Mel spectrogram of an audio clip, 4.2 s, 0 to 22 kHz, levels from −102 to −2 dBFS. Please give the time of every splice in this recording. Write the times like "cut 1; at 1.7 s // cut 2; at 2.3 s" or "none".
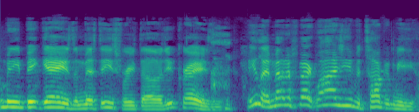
cut 1; at 2.4 s

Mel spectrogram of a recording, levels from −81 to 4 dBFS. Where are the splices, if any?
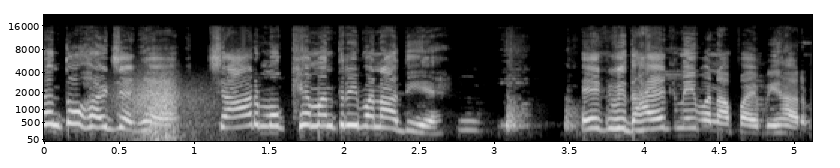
cut 1; at 1.0 s

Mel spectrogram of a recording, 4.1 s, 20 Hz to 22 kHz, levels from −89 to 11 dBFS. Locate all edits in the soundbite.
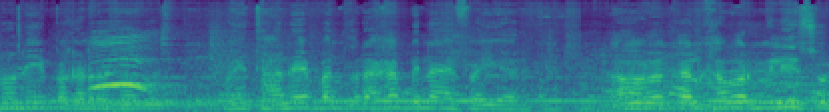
cut 1; at 0.9 s // cut 2; at 2.9 s

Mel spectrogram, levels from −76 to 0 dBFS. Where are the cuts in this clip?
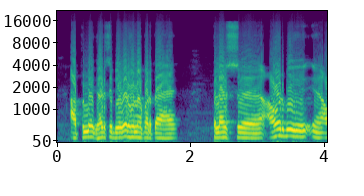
none

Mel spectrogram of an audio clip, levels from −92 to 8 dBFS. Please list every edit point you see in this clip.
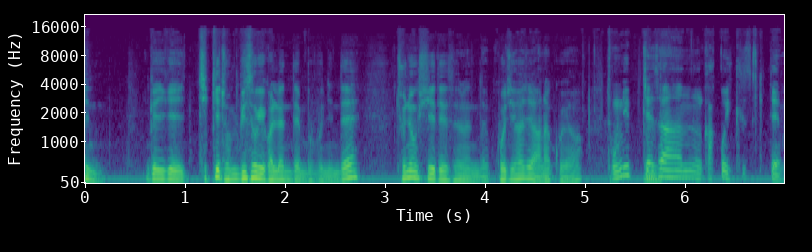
cut 1; at 2.6 s

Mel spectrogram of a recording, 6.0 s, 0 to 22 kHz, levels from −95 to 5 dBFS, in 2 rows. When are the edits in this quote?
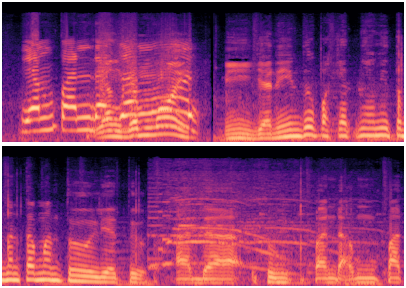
cut 1; at 1.6 s

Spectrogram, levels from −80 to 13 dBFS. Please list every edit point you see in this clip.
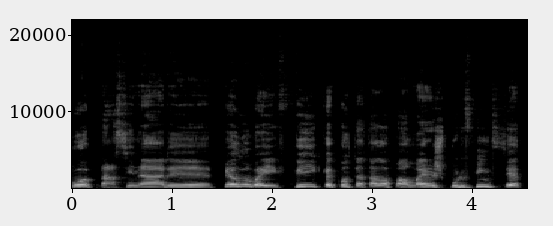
none

